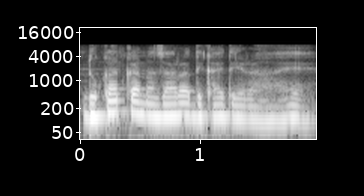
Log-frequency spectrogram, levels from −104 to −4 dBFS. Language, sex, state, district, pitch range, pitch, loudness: Hindi, male, Arunachal Pradesh, Papum Pare, 120-135 Hz, 130 Hz, -16 LUFS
